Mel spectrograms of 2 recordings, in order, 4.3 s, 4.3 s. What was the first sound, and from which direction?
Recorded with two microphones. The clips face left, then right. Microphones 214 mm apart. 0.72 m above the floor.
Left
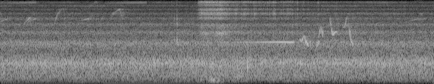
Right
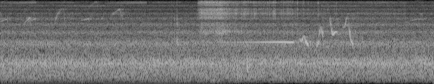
A hiss, 60° left (ahead or behind).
